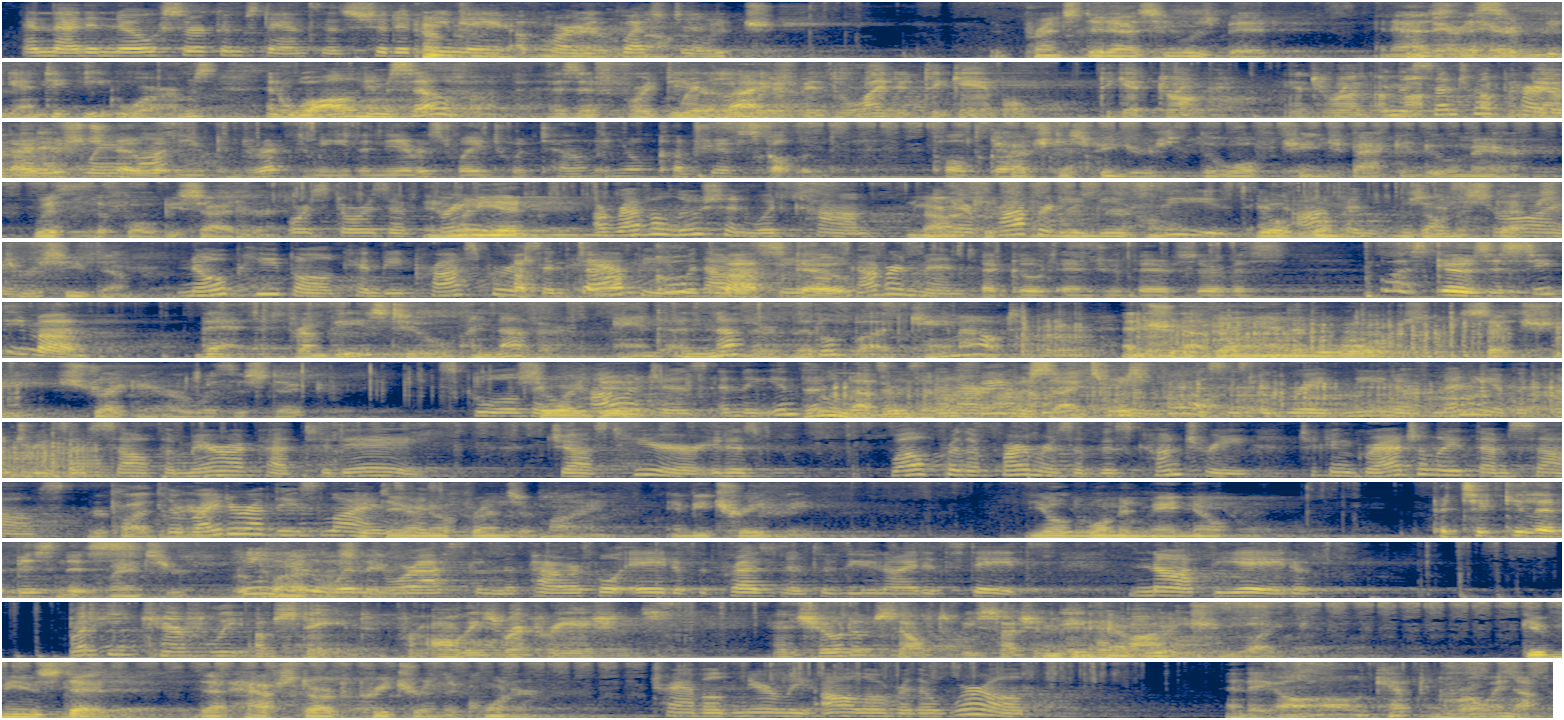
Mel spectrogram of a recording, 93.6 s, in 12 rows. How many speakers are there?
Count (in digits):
6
